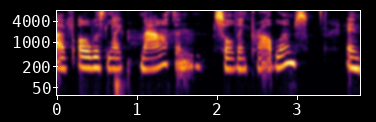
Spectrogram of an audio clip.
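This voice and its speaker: At a very slow pace, a woman speaks with a medium pitch, a dark, mellow tone and monotone, flat intonation. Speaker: engineer, podcast guest. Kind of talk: casual interview.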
